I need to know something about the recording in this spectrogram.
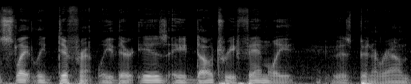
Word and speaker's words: Daughtrey: for state senate, and their name is pronounced the same as mine. They're missing the E that I have in mine. It's just Daughtrey. And because of the commercials on TV, and because it's an attorney in town, and because the name is in every graveyard in this area, it's quite common here. So their pronunciation works for me because it's, no, it sounds exactly the same.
